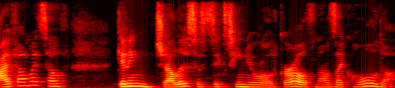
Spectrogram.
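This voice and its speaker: A soft-spoken woman talks at a moderate pace in a fairly high, somewhat breathy voice. Her intonation is lively. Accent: American. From United States. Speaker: singer and content creator. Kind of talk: podcast interview answer.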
